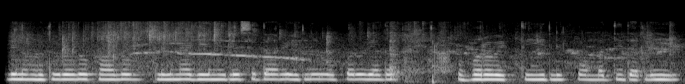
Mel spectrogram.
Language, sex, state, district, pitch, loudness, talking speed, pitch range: Kannada, female, Karnataka, Dharwad, 230 Hz, -14 LUFS, 105 wpm, 225-235 Hz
